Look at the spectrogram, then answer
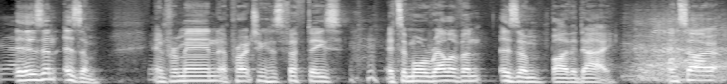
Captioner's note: laughter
